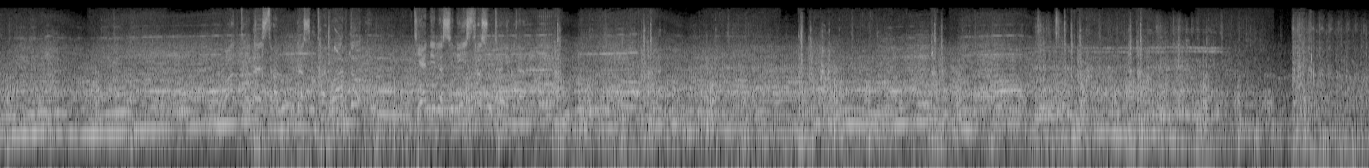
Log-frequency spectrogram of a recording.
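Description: A rally car engine roars and revs up and down at high speed.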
